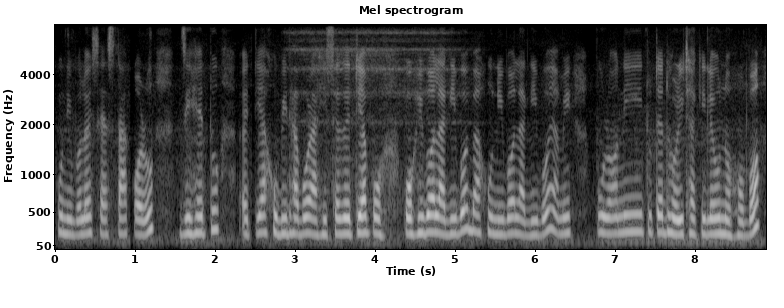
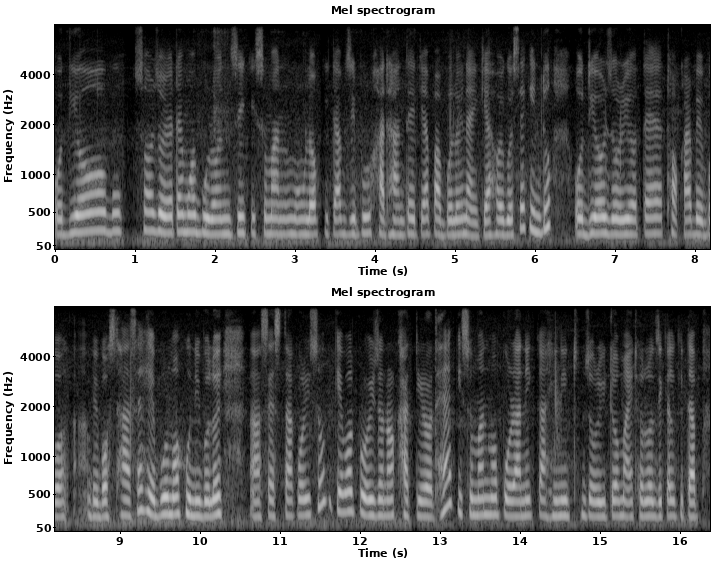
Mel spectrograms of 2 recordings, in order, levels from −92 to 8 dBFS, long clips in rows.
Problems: constant background noise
